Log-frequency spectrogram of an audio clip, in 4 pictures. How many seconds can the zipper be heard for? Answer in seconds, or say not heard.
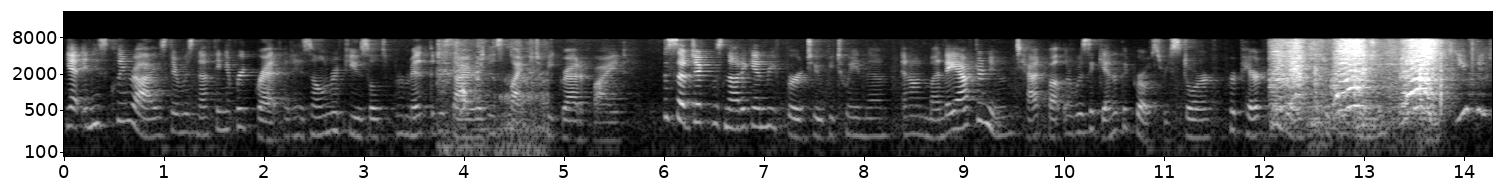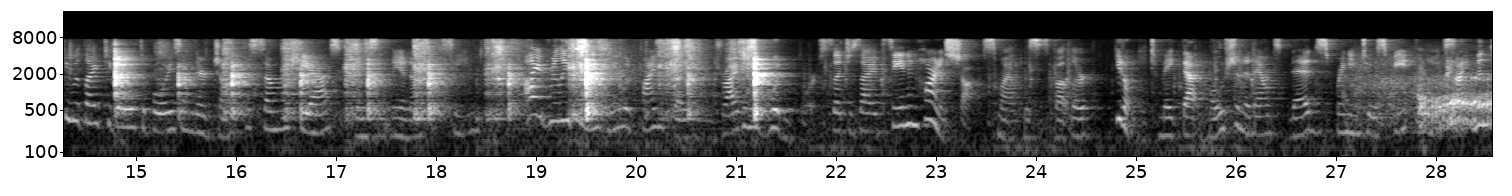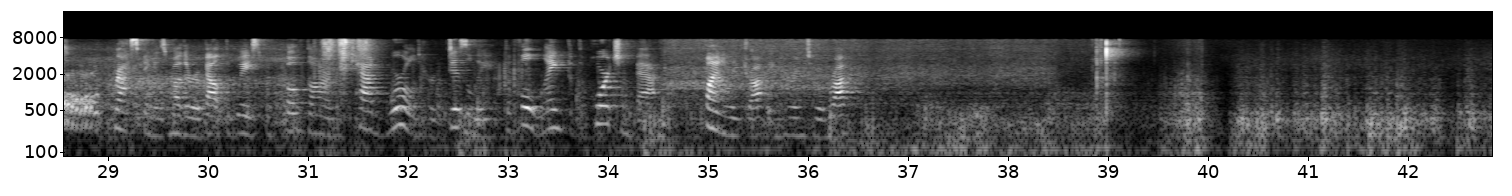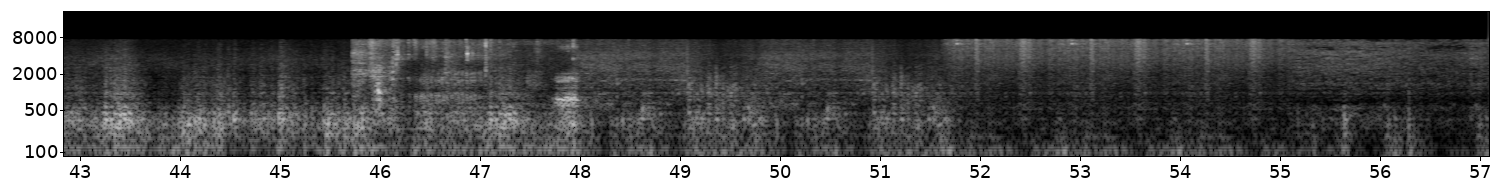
2 s.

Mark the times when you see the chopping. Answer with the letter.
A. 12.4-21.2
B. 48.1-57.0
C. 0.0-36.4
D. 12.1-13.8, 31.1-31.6
A.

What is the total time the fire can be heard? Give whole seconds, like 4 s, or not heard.
not heard.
